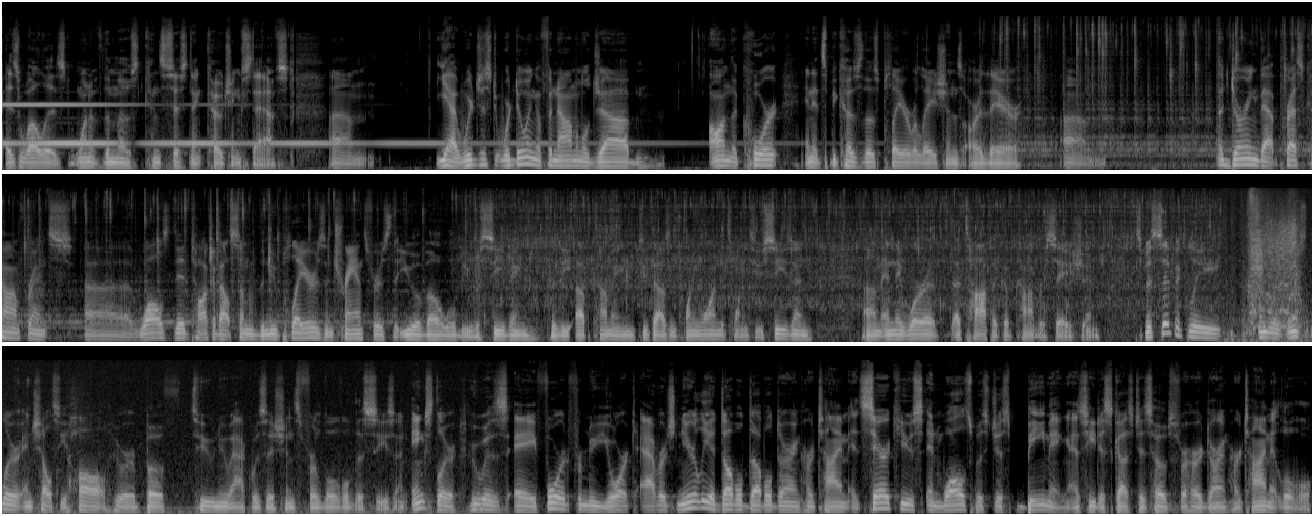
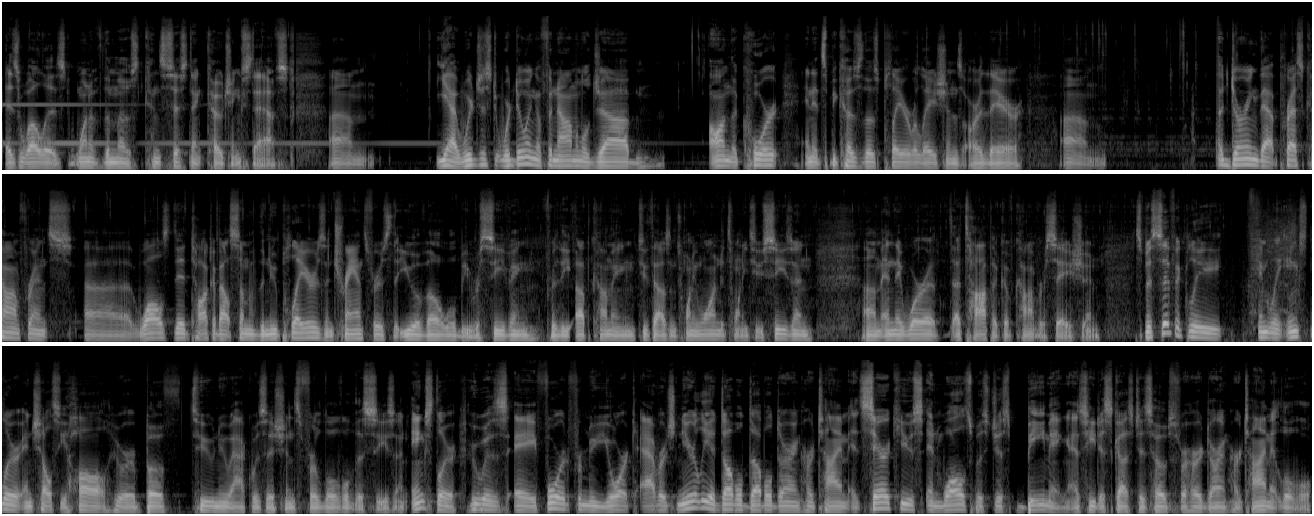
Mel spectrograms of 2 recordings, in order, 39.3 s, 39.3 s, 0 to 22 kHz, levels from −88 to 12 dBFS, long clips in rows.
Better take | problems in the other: second | household noises; loud; until 31 s; 9 dB below the speech; faint in the second

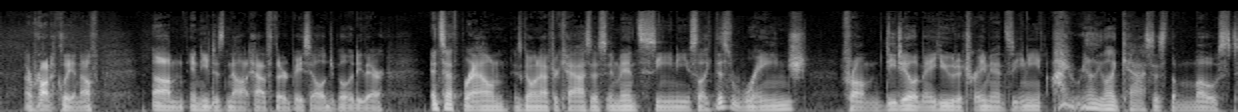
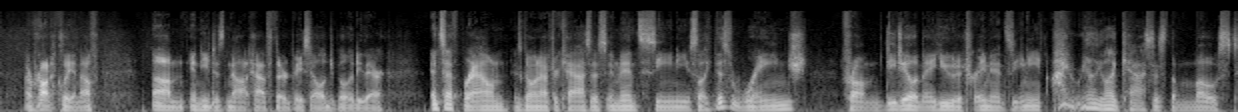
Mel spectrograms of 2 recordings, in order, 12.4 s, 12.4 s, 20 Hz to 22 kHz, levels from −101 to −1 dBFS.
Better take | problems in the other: first | garbled, watery; slightly; nothing above 15 kHz

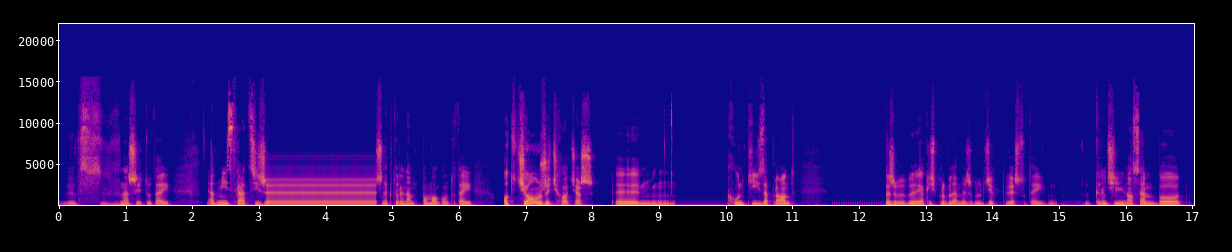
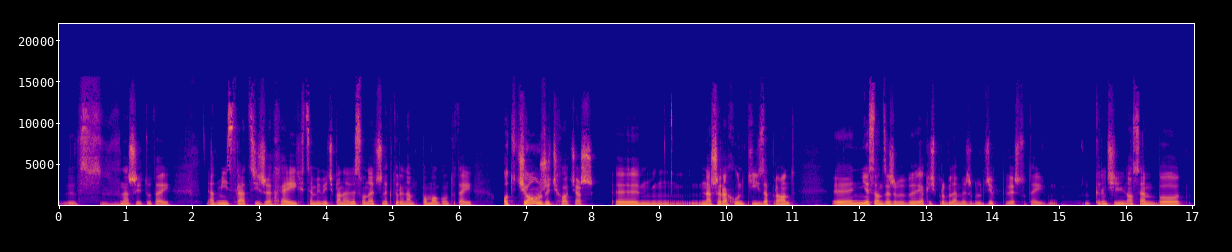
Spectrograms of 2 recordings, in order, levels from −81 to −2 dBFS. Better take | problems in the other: second | audio freezing; at 3 s for 1.5 s, at 9.5 s for 1 s and at 12 s for 1 s

